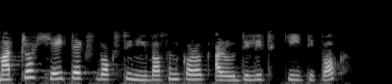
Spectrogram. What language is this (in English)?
Assamese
